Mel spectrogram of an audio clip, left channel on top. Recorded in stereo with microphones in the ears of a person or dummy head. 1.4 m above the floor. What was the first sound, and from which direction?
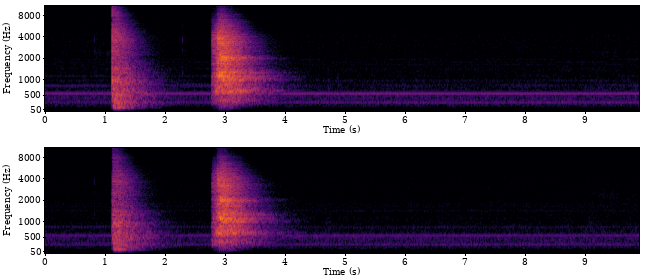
A gunshot, 55° left (ahead or behind).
